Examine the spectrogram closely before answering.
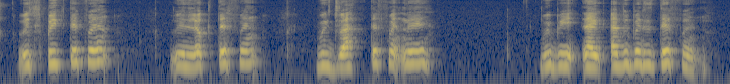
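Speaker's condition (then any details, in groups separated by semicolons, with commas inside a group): Cerebral palsy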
